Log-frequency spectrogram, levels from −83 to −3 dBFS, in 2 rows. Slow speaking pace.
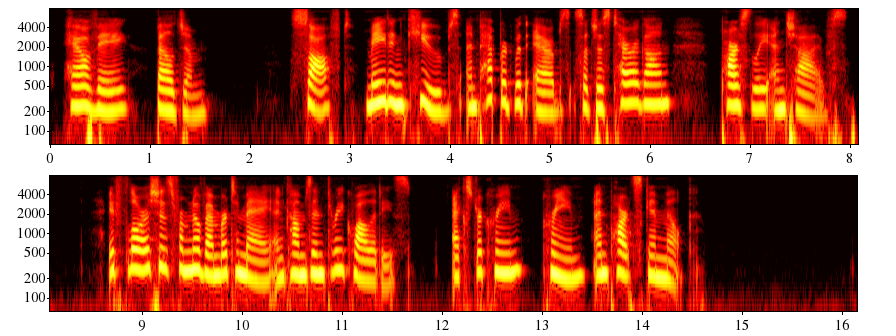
Yes: slow, 125 wpm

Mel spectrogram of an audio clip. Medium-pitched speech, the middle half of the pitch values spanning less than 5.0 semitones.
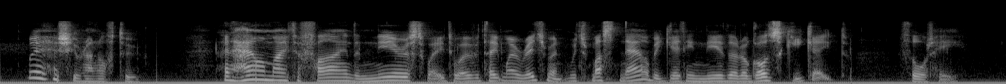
Yes: medium, 150 Hz; average, 4.5 semitones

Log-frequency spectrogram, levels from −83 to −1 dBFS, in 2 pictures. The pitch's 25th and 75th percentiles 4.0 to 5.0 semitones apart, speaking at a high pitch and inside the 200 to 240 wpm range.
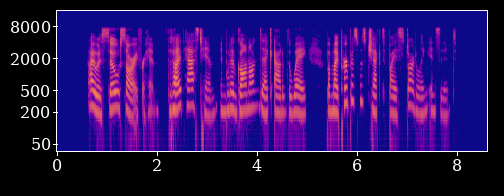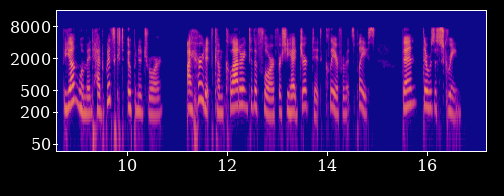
Yes: average, 4.4 semitones; high, 220 Hz; fast, 205 wpm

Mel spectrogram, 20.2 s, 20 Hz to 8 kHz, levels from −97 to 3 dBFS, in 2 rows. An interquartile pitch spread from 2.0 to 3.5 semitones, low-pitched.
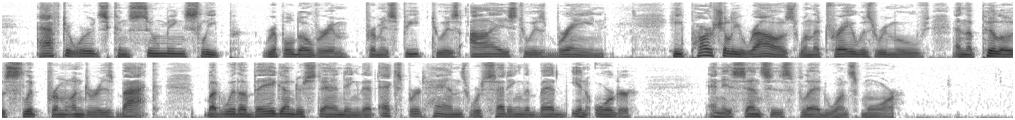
Yes: average, 2.9 semitones; low, 110 Hz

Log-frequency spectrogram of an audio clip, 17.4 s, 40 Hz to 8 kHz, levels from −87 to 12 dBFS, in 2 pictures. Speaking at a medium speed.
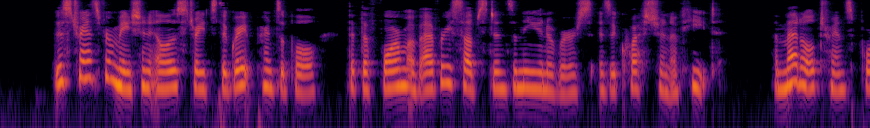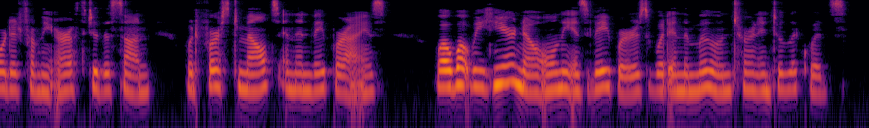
Yes: average, 170 wpm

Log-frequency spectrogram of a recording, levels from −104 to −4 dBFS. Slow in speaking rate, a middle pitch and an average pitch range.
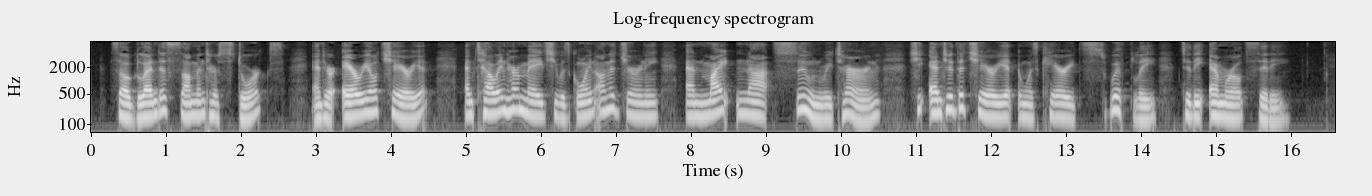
Yes: slow, 130 wpm; medium, 160 Hz; average, 3.4 semitones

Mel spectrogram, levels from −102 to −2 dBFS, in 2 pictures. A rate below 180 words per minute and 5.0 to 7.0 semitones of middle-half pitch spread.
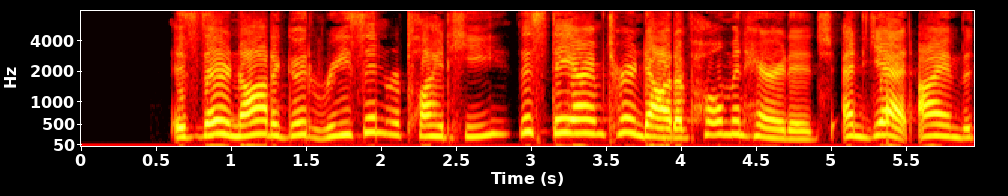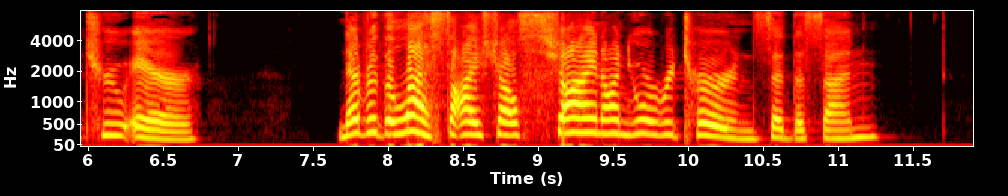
Yes: average, 170 wpm; wide, 5.4 semitones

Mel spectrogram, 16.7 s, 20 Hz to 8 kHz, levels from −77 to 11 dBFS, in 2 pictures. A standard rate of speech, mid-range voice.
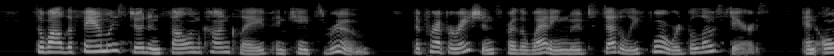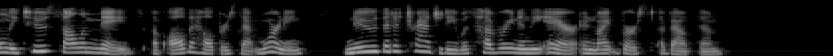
No: average, 165 wpm; high, 215 Hz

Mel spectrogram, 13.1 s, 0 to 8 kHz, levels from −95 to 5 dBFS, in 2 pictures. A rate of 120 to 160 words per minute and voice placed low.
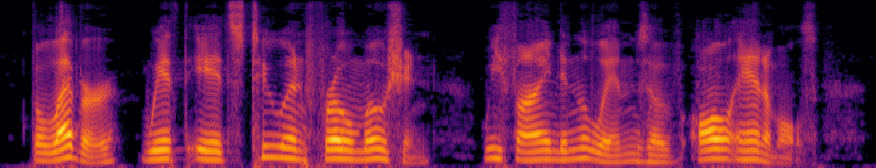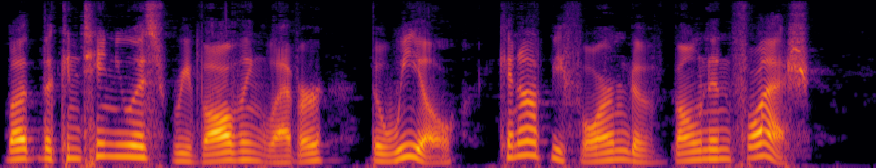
No: average, 140 wpm; medium, 160 Hz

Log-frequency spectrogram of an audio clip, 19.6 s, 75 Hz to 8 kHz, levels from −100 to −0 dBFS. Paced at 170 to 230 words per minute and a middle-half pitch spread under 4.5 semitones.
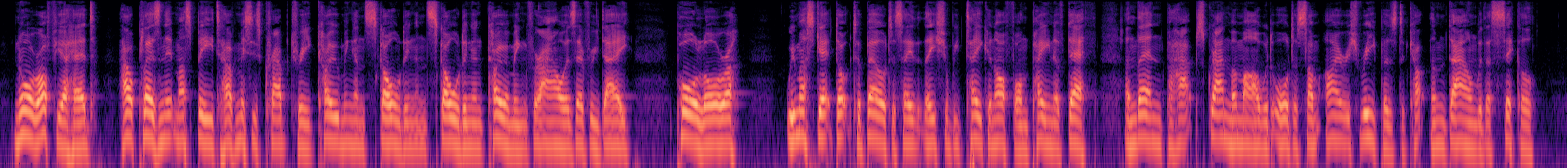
Yes: average, 180 wpm; average, 2.8 semitones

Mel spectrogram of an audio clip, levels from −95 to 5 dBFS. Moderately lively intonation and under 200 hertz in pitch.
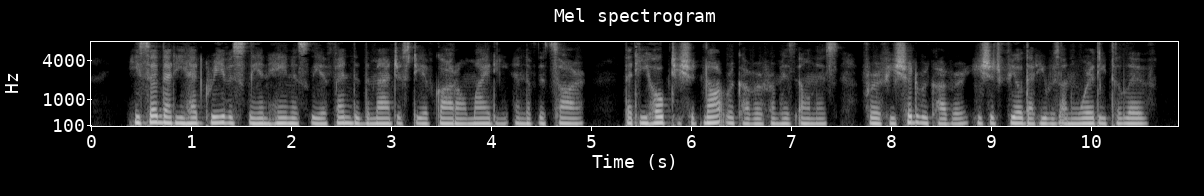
No: narrow, 1.3 semitones; medium, 185 Hz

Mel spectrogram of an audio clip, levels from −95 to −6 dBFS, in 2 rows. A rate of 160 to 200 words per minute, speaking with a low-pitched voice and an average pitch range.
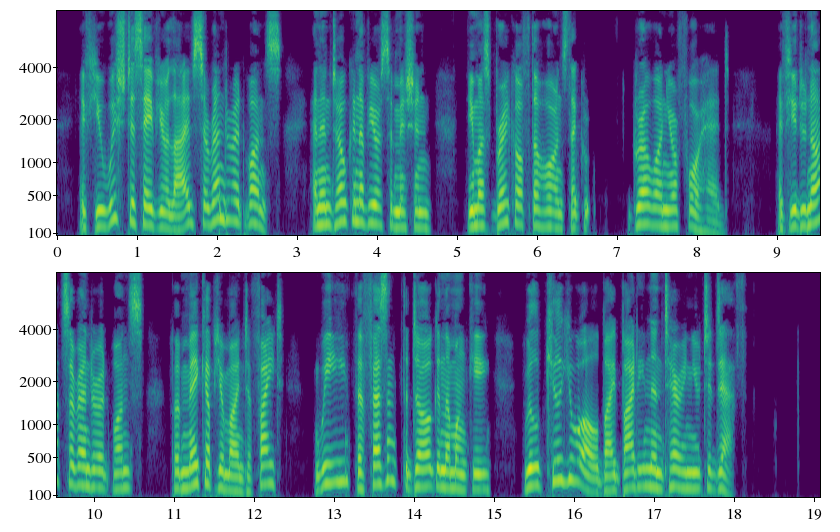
No: average, 190 wpm; medium, 170 Hz; average, 3.7 semitones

